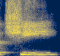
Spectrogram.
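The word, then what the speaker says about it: qi: what they call the chi it's spelled q i but it said chi and it also can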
